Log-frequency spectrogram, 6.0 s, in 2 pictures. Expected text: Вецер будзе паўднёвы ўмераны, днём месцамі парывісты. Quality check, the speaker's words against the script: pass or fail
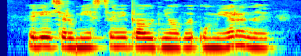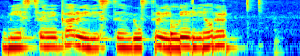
fail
